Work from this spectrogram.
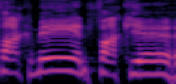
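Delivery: put-on Irish-accented slow drawl. Imitating the Irish Siri: Irish Siri voice. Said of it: "Have you heard the Irish Siri?".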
